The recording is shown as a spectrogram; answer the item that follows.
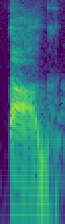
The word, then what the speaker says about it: Tag: A is pronounced as A. Okay, this is A. That is why you call it tag.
